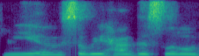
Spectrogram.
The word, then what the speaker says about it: mu: in that data set the population arithmetic mean pronounced mu so we have this little greek letter mu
